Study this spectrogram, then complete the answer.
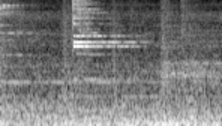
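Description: Bright magical chimes ring out briefly.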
